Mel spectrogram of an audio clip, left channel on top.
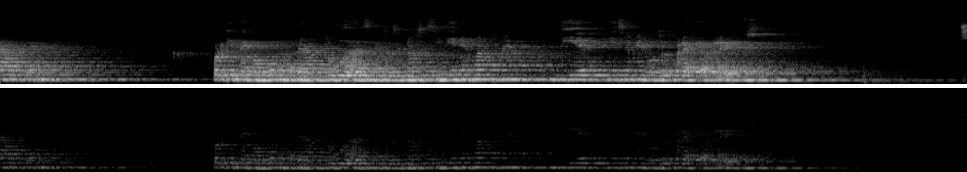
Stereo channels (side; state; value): right; quieter; 24.5 dB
